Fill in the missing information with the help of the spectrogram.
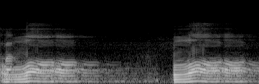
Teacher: makhraj huruf dha dha yang keluar dari ujung lidah sama gigi atas. Coba dha dha harus keluar lidah sedikit ya.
